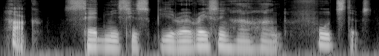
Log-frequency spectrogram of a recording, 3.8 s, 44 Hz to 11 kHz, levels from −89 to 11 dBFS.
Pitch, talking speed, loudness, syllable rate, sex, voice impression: 105 Hz, 125 wpm, -20 LUFS, 3.2 syllables/s, male, masculine, adult-like, dark, calm, slightly kind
